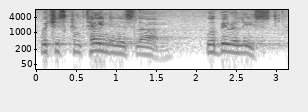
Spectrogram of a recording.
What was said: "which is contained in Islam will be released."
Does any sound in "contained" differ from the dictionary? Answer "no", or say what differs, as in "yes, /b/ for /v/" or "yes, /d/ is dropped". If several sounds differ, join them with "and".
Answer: no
